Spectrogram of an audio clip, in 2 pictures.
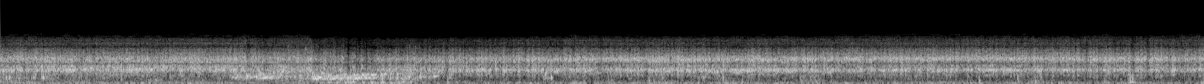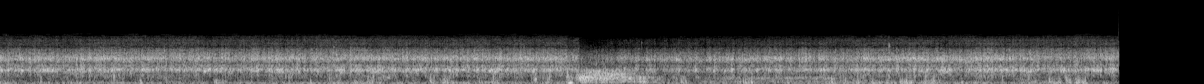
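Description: Steady, loud, muffled noise of a camera recording underwater, with a brief lower swish a few seconds in and a short dip near the end.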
